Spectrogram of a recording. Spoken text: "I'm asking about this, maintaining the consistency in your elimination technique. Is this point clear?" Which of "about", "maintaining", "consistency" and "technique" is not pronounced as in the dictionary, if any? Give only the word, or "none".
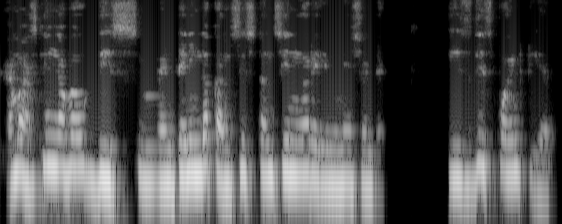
technique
